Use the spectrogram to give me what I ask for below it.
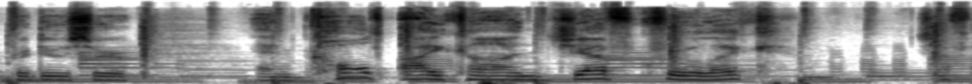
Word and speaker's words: Krulik: Today's episode features filmmaker, producer, and cult icon Jeff Krulik. Jeff, how you doing? Did I pronounce that right? Yes. Jeff? Krulik, yeah. J-E-F? No, Jeff. I know how to pronounce Krulik.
